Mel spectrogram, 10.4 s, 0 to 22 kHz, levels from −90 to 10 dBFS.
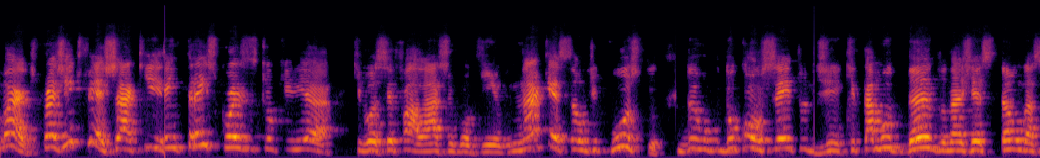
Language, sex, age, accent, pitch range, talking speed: Portuguese, male, 60-79, Brazilian, 205-260 Hz, 180 wpm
